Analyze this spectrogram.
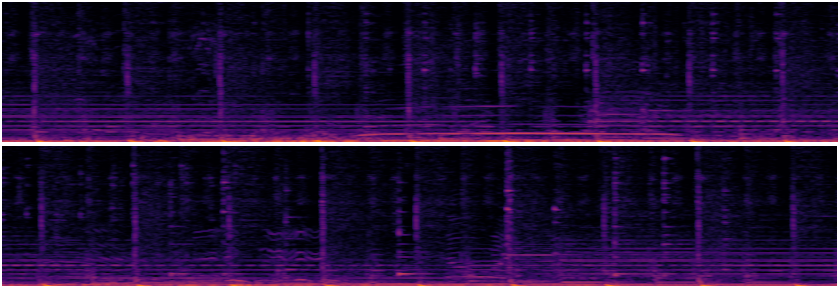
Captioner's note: cheering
